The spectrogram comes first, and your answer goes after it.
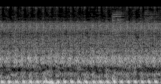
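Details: Honda Sonic 150, worn camshaft cover (from dry oil) repaired with an RXZ connecting rod, over two years and hundreds of km later: smooth, evenly spaced idle putter, about eight beats a second, no tapping or rattle; top end healthy, normal idle.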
